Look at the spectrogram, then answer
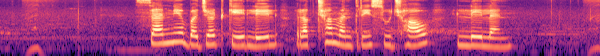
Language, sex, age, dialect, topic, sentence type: Maithili, female, 18-24, Southern/Standard, banking, statement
